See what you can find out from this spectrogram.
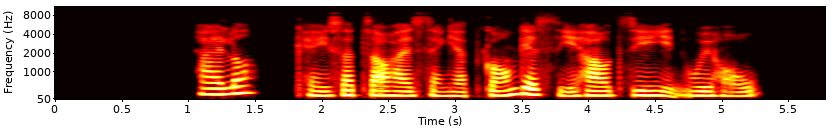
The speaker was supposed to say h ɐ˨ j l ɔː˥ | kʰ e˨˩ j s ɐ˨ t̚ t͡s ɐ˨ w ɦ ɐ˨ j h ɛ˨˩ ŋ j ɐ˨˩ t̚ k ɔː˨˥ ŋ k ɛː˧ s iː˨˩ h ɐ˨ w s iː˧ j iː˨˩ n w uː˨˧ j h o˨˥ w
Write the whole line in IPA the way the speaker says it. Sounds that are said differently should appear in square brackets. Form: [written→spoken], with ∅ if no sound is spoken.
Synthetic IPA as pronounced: h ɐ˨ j l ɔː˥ | kʰ e˨˩ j s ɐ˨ t̚ t͡s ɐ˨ w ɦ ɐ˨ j [h→s] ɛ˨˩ ŋ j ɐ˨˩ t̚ k ɔː˨˥ ŋ k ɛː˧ s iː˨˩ h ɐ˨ w [s→t͡s] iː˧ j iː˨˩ n w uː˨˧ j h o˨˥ w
